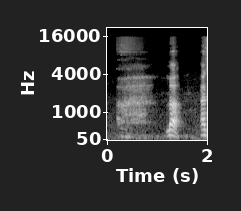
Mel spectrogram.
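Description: A man's audible breath into the microphone, lasting about half a second, followed by a short voiced syllable and the start of his speech near the end.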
